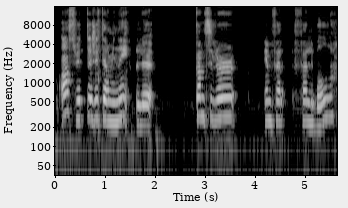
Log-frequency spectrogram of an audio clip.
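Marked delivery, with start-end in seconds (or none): 2.8-5.6 Concealer Infallible dit en anglais avec un accent québécois, plus aigu et lent; accent franco-anglais. Real, not acted. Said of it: "Moi puis mon accent franco-anglais". (accent franco-anglais, Concealer Infallible articulé lentement)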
